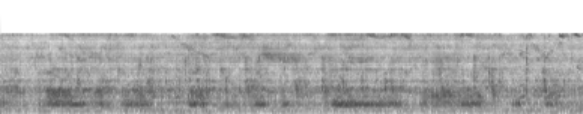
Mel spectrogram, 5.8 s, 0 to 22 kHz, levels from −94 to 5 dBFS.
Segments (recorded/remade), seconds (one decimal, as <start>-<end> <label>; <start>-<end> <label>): 0.0-1.5 remade; 1.5-2.1 recorded; 2.1-5.0 remade; 5.0-5.8 recorded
